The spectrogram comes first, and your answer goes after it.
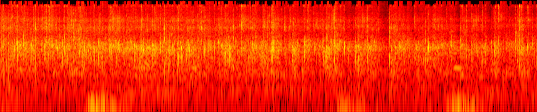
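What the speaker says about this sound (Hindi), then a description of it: "तालियां बजाते रहो भाई, तालियां बजाते रहो" Continuous clapping rises from an audience at a school ceremony honouring students for board exam results, steady and fairly dense, with talk and crowd noise underneath and a short dip near the end.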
